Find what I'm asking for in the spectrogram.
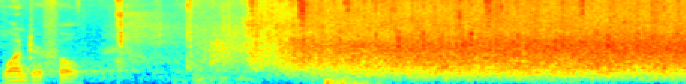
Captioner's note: applause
